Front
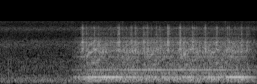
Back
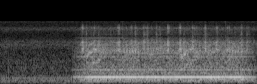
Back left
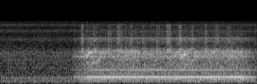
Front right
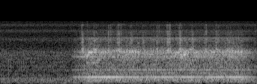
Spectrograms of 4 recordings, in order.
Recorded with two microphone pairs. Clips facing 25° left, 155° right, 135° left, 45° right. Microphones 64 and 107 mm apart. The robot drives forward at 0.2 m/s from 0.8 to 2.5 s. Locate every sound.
Only background noise.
